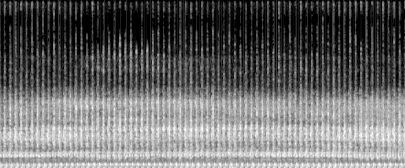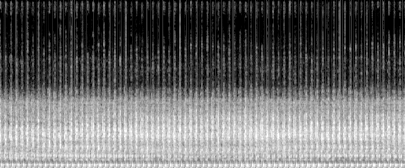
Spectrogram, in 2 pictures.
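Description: Petter single-cylinder diesel engine running steadily with an even, rapid firing beat while it drives a tube-well water pump through a flat belt.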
